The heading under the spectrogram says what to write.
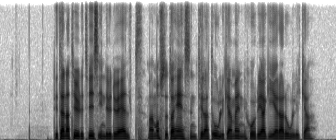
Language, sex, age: Swedish, male, 33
